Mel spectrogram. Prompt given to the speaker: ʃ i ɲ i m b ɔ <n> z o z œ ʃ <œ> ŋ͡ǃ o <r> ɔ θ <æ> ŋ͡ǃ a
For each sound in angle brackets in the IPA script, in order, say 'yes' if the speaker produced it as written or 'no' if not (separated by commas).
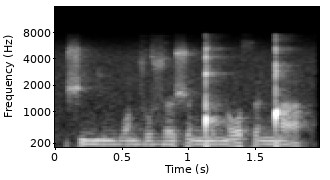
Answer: yes, yes, no, no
